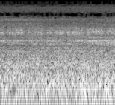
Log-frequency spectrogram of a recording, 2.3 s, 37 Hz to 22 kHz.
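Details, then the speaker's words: 1980 Mercury Bobcat idling with its Ford power steering pump, after replacing incorrect thin power steering fluid and adding Lucas Oil additive; it whined before, mainly when turning while stationary: now an even smooth hum, no whine; pump quiet. "I didn't get video of this thing running this morning, but when Barry fired it up, it was, you know, Ford Pump 101. And now she shut up quite a bit."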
